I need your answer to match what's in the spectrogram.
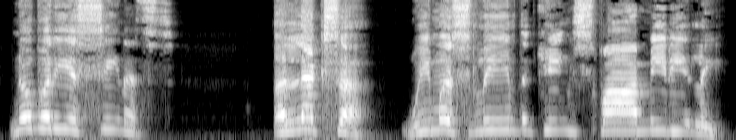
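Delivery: high, loud frantic king; high, loud king urging Alexa to flee; panicked king. Acted. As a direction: hurry everyone out nervously. King panics after killing.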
